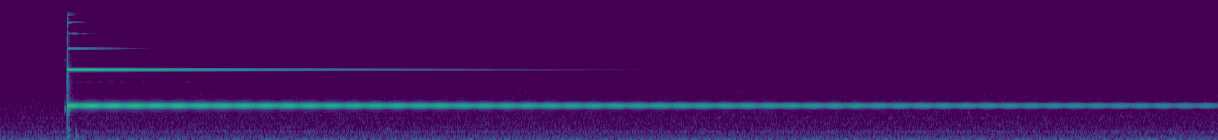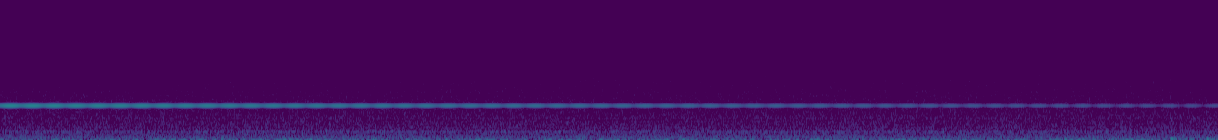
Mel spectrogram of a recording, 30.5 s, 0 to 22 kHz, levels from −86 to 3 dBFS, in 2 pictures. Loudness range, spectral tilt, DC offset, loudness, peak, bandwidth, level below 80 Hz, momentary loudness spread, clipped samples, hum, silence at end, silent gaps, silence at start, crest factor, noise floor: 27 LU; 0 dB/octave; under 0.1%; -35 LUFS; -16 dBFS; 16 kHz; -70 dBFS; 27 LU; under 0.1%; none; 0.1 s; none; 0.8 s; 24 dB; -64 dBFS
